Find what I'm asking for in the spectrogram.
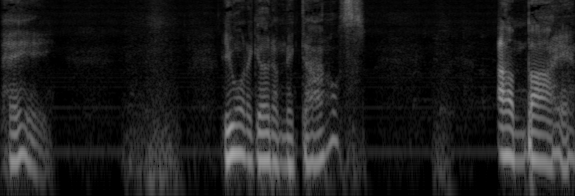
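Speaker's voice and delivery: affected flirty phone voice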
